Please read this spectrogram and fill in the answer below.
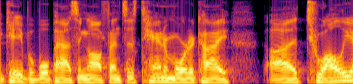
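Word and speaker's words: Taulia: Tanner Mordecai, Tuali, I believe is the pronunciation, Tagovailoa, brother of Tua.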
